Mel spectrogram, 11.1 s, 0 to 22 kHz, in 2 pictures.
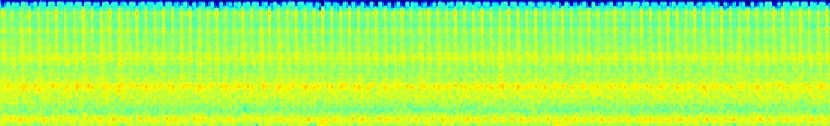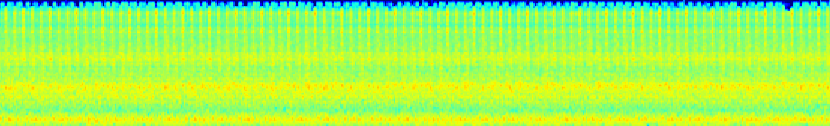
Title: Q7 272hp weird noise part 2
